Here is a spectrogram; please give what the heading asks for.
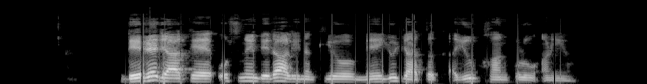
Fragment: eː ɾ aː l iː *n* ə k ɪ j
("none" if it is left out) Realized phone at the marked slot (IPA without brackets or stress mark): n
